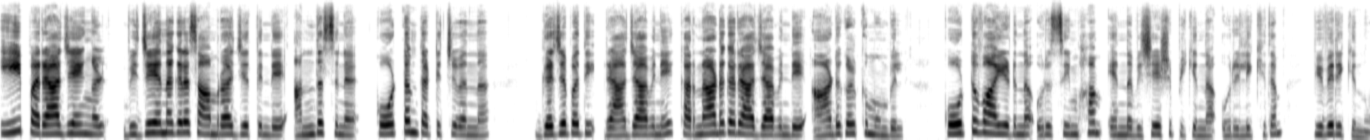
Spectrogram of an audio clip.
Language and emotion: Malayalam, neutral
